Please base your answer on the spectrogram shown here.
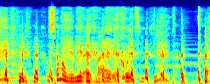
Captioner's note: laughs!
